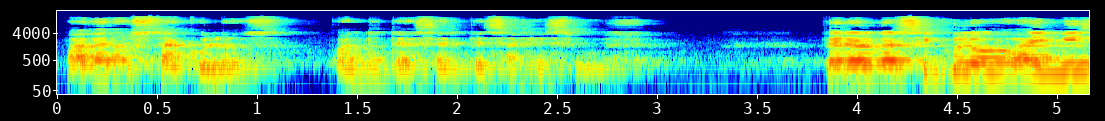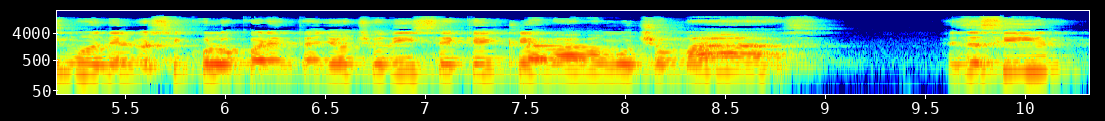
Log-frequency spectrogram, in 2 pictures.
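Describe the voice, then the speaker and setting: A man's voice: on the high side, pushed and bright. A man preaching a sermon, reading a Bible passage and pleading with fervent, emphatic rises. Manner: fervent, rising to emphatic pleas. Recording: echoey room.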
